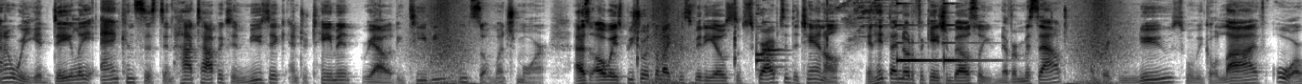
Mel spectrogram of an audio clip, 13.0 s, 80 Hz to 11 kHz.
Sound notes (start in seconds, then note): 3.8 slide whooshes; 6.4 cursor clicking; 8.3 bell chimes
